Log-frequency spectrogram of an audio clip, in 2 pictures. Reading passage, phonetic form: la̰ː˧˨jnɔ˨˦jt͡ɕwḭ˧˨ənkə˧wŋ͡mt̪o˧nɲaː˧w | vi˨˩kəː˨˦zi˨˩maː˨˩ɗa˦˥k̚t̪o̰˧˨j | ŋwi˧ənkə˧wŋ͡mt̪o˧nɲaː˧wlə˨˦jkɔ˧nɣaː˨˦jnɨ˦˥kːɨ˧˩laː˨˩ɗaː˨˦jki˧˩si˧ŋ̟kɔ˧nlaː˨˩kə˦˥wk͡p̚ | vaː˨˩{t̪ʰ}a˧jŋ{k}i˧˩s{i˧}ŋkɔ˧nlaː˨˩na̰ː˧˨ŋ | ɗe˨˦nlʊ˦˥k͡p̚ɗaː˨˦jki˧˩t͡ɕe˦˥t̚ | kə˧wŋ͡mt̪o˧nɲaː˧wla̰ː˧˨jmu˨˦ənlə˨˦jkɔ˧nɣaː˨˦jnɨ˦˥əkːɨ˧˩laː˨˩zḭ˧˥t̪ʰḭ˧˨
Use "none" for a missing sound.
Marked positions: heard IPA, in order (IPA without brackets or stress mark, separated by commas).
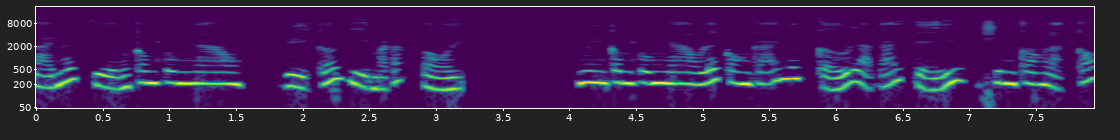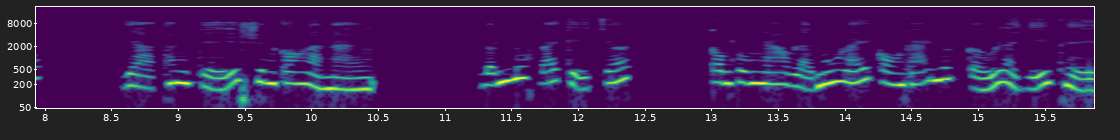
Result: t̪ʰ, k, i˧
